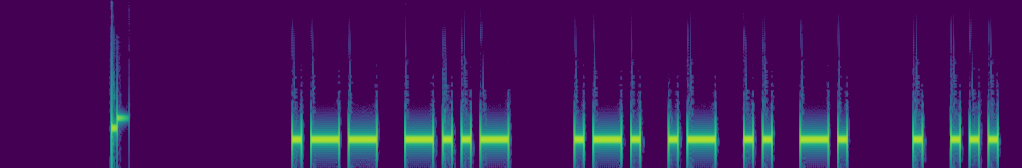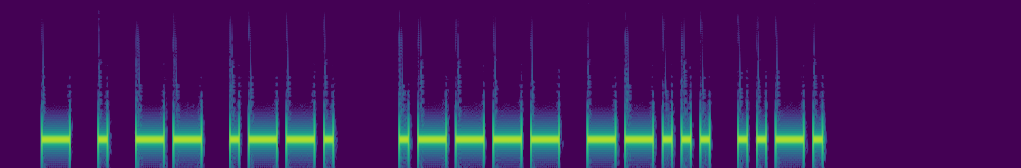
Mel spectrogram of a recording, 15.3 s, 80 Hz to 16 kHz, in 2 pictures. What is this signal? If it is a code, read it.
Morse code, heard as a keyed tone, about 17 wpm, 700 Hz. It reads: WX RAIN ES TEMP 17F
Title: Practice QSO - Exchange 2 - Info - 17wpm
